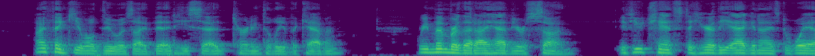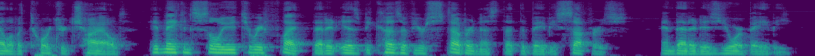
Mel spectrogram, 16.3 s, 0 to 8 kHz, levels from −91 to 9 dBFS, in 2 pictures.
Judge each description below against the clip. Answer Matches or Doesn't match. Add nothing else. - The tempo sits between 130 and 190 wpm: Doesn't match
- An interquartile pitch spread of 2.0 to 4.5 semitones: Matches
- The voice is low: Matches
